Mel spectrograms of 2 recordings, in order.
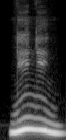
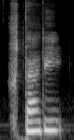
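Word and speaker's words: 二人: きました。2 人ではなく 2 人と発音します。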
